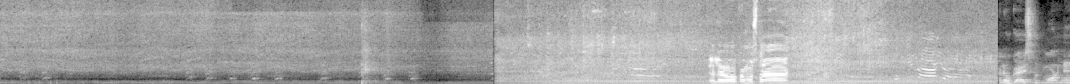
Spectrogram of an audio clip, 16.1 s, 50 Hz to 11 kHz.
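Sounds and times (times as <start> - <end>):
vehicle wind and road noise: 5.2 - 15.0.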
